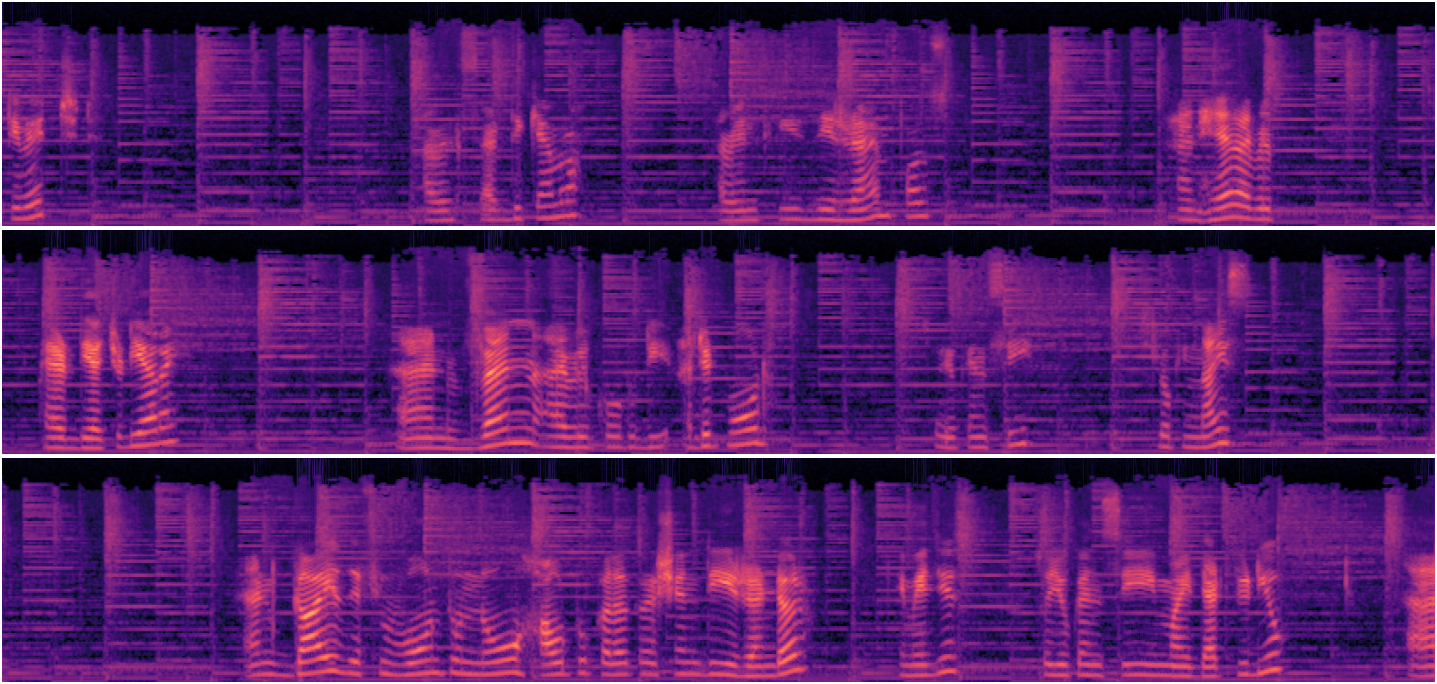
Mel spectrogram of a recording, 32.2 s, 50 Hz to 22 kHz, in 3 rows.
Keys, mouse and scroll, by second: 4.0 click, 4.4 s, 6.3-8.8 shift+middle drag, 8.8 click, 10.3 click, 10.9 click, 12.4 click, 15.1 click, 19.3 click, 20.0 KP_0, 20.5-20.8 scroll down 3, 20.8-22.4 middle drag, 22.4-22.8 scroll up 2, 22.8-23.4 shift+middle drag, 23.7-26.3 shift+middle drag, 26.3 click, 26.8 middle click, 27.7-28.0 scroll up 2, 28.0-32.2 shift+middle drag.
